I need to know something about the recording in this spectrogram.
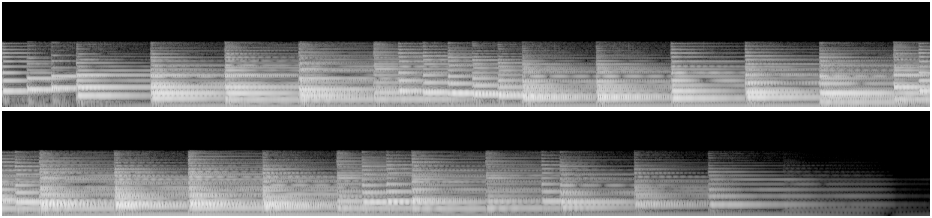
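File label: violin viola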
